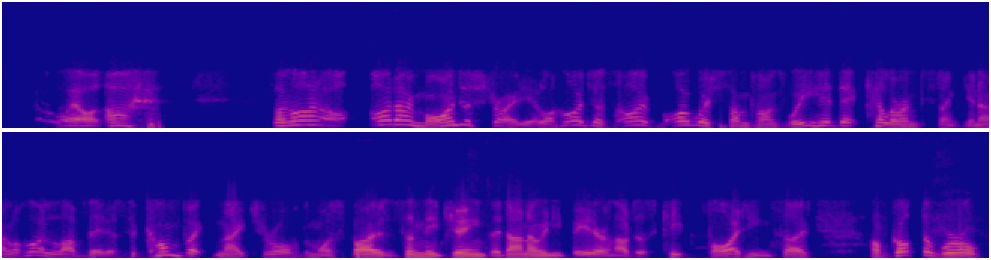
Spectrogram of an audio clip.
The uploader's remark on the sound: hit the phone and text lines for the Saturday Session Talk Back Hour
